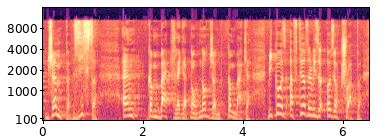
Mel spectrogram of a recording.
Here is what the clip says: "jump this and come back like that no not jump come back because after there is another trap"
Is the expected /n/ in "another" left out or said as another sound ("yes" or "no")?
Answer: yes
